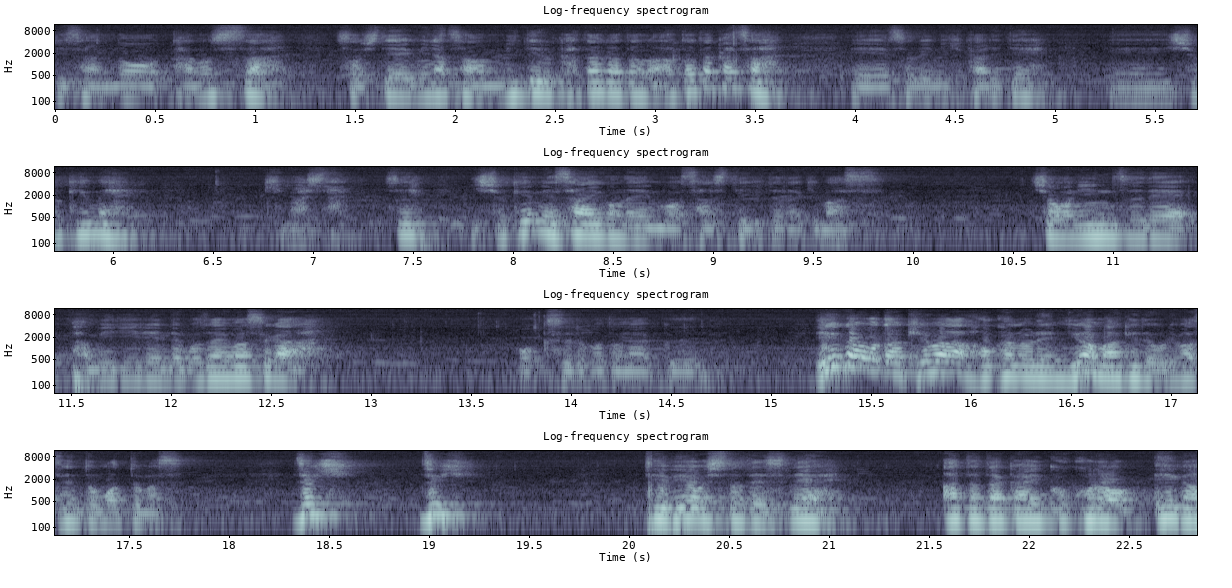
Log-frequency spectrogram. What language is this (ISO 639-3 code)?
jpn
